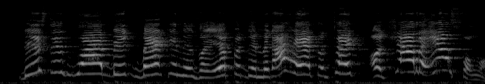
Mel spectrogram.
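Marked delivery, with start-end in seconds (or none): 0.2-2.7 fast, rattled-off delivery. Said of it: "And this is why big backing is an epidemic".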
